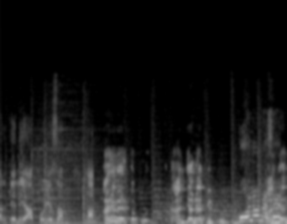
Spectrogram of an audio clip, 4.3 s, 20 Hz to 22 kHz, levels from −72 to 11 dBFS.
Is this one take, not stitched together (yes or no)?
no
